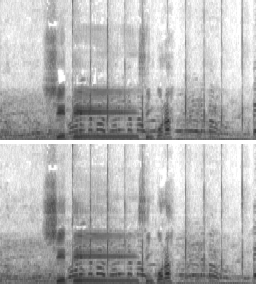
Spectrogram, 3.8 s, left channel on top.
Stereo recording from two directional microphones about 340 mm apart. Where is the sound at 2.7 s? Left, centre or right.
Right.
